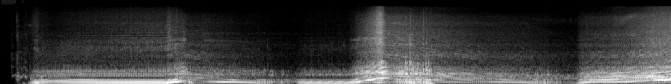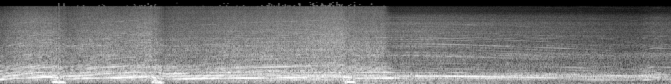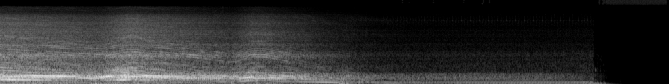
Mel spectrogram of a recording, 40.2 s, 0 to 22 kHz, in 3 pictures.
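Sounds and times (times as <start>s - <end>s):
BMW 5 Series M Performance Parts exhaust system: 0.3s - 38.9s.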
